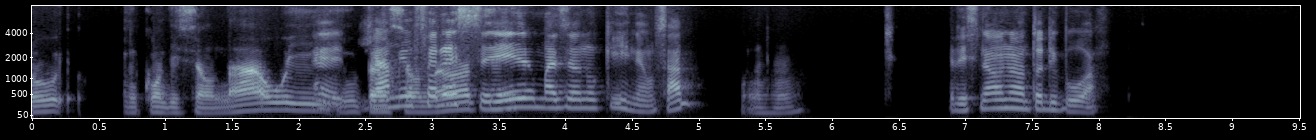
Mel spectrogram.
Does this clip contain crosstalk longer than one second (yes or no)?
yes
